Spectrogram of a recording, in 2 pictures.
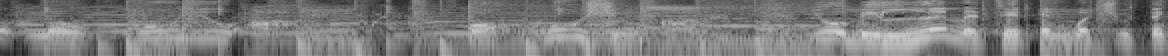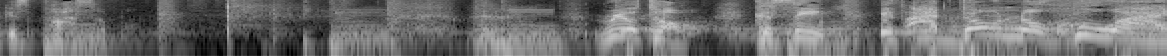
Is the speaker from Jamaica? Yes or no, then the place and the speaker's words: yes; Jamaica; I was born in Jamaica.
